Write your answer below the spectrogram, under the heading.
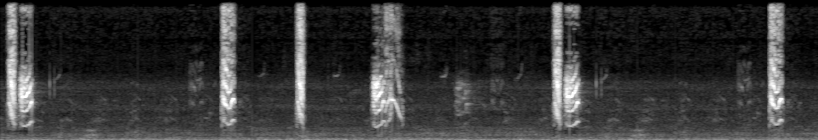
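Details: A female yellow-bellied seedeater calling a lot, a call used in female-call tournaments: about seven high, sharp chirps, several doubled or with downward sweeps, coming every one to three seconds over a low background hiss.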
